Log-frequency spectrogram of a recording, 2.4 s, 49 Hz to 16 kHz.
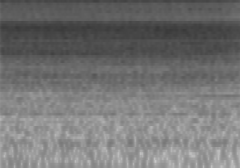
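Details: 2008 Honda CR-V, 163,000 km, after starter-cranking fault (starter only clicked): steady, even idle with a smooth hiss on top, no knocks or misses; engine running normally and alternator charging.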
